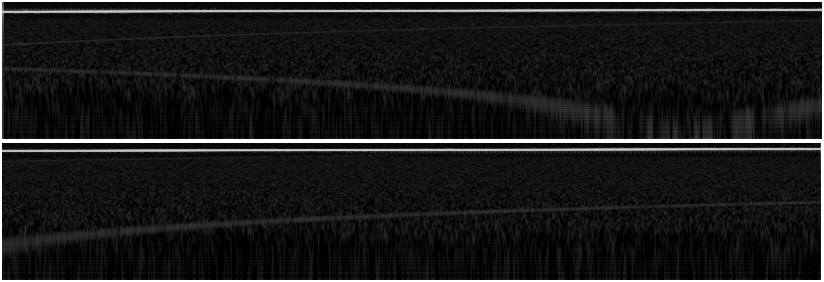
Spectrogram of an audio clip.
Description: Do this hearing test and share your results on the comments!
